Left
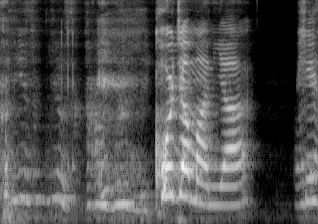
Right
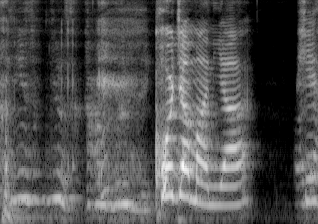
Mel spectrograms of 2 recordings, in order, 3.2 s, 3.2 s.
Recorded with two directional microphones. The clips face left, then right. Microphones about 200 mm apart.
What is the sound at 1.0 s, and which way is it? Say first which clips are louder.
Speech: left 1 dB; 5° right (ahead or behind).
